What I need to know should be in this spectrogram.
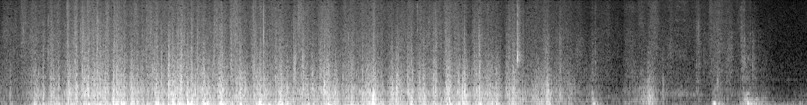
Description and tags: Fast Blanket Shaking
bed, blanket, fabric, fluff, fluffing, pillow, shake, shaking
